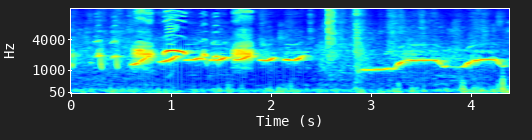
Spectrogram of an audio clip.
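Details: A pet black myna kept cage-free, free-flying and bathing itself, at a home in Saigon, gives very loud, clear, slurred whistles: first a quick run of rising and falling notes, then a longer wavering whistle, over a low background rumble.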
